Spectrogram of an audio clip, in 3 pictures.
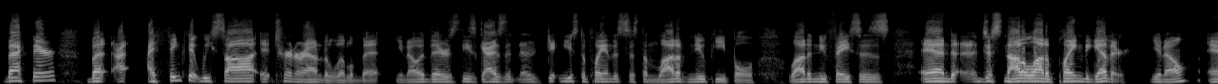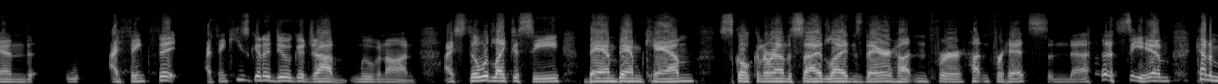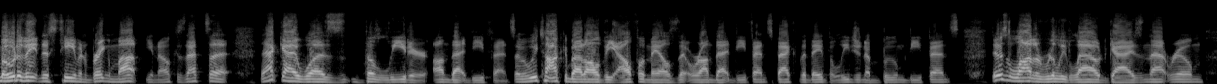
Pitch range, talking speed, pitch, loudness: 110-145 Hz, 230 wpm, 130 Hz, -26 LUFS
